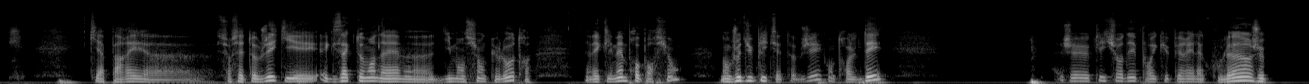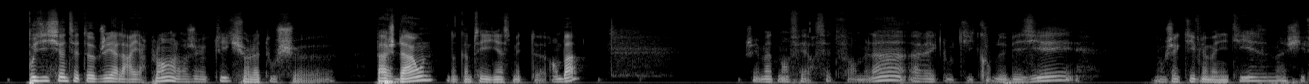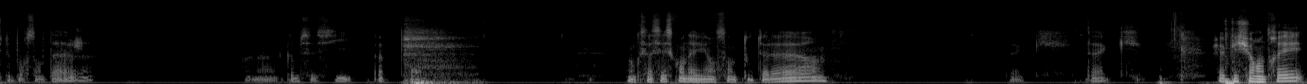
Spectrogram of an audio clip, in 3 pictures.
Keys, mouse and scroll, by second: 1.2 middle click, 8.6 ctrl+d, 10.3 d, 11.4 click, 12.1 F1, 19.1 middle click, 20.5 middle click, 23.1 b, 25.8 shift+ù, 26.2 middle click, 27.4 click, 29.0 click, 29.8 click, 30.9 click, 31.7 click, 32.1 middle click, 33.6 click, 34.5 click, 35.8 click, 36.9 click, 37.2 middle click, 38.4 Return.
